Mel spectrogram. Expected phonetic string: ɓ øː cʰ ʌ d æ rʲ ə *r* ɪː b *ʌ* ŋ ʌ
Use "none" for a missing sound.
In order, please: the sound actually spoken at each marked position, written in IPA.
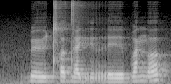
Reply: r, a

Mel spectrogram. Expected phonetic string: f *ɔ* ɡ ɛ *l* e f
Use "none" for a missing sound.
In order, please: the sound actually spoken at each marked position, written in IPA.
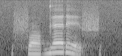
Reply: ɔ, ɾ

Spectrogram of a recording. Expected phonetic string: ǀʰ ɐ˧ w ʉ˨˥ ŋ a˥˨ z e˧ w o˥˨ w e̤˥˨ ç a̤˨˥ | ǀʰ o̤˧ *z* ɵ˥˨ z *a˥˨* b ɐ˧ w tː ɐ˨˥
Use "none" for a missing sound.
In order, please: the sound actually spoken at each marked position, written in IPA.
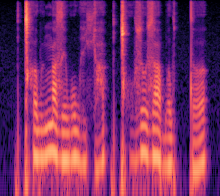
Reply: z, a˥˨

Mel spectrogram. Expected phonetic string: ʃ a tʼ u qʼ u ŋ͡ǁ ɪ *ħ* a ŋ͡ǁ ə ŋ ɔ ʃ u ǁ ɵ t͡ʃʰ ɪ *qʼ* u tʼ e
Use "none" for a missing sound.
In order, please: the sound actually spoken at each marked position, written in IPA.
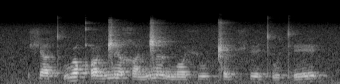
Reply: χ, tʼ

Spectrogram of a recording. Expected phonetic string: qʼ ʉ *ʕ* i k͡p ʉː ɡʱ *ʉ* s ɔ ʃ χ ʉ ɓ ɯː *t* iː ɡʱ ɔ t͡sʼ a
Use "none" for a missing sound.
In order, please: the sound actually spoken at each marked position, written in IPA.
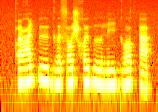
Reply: ʕ, ə, n

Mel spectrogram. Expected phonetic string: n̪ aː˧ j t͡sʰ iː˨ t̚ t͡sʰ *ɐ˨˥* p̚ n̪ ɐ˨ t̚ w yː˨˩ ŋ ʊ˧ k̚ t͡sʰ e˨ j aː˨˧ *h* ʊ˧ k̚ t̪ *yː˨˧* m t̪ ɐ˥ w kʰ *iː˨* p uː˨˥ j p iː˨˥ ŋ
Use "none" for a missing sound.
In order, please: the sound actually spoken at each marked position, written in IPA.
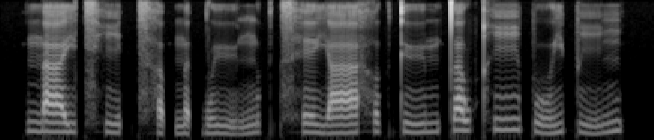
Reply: ɐ˨, h, yː˨˧, iː˥

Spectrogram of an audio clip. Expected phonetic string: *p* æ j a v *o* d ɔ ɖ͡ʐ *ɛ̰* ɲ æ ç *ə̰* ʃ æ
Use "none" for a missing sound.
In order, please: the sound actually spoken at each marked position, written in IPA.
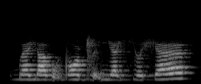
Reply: b, o̰, ɛ̰, ə

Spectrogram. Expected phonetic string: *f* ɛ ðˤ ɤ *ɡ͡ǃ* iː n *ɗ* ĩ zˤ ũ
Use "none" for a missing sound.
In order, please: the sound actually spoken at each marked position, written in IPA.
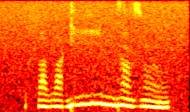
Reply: f, ɡ, d

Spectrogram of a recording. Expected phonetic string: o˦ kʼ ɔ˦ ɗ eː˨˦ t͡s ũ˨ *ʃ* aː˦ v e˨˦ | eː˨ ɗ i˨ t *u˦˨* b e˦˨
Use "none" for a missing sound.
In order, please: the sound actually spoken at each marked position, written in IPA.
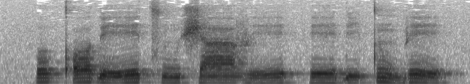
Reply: ʃ, ũ˦˨

